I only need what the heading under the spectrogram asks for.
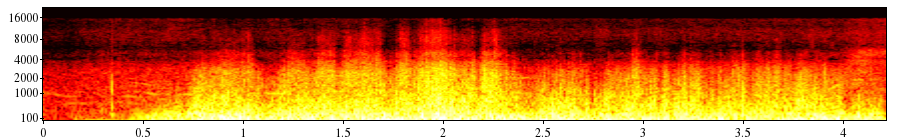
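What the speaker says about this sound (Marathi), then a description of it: "वारा आलाय" Strong wind blowing across the microphone on an outing near a boat, a loud, continuous buffeting roar that swells in after a quiet start and stays heavy.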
